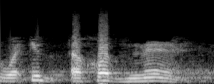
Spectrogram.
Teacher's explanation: الخاء مفخمة، الذال مرققة، النون كمان مرققة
